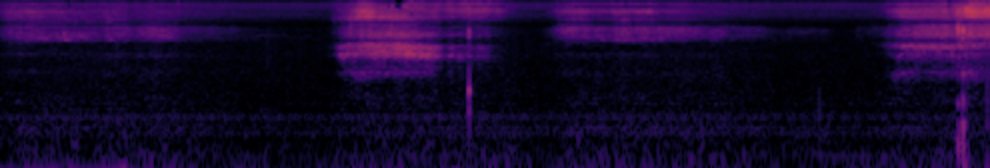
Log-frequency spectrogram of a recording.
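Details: Pit bull dog sleeping: short, hissing, snorty breaths in a repeating rhythm with quiet gaps; snorting and light snoring while resting.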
